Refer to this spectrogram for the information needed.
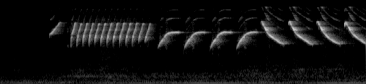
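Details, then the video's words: Canary singing meant for training young birds: a fast high rattling trill, then a series of rising whistled slurs, ending in sharp descending sweeps repeated about every quarter second. "Canary Bird Sounds | The Best Canary Singing For Training"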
